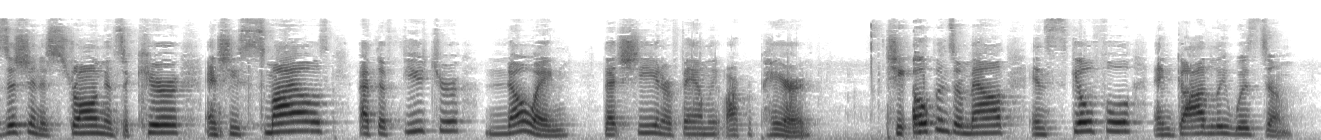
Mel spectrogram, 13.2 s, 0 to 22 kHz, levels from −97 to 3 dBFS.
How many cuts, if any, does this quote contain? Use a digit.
0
